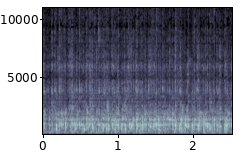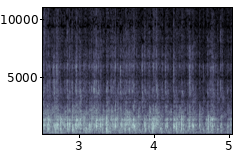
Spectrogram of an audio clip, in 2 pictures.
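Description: A crowd at a ceremony honoring veterans in Liberty applauds the donors of the wreath stands, dense overlapping claps forming a continuous wash of sound that stays fairly loud for several seconds, with no voices standing out.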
